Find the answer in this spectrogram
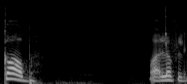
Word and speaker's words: Gob: it is it not job i mean it's spelled g-o-b it says gob to me if you want to be pedantic and say job it should be an e on the end of that it's just i'm just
